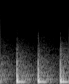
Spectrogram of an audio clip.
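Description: Three taps on an interior wall at a spot between the studs, each giving a low, boomy thud around 117 Hz that fades within a fraction of a second. The wall sounds hollow there over the cavity, unlike the solid spot over a stud.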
